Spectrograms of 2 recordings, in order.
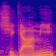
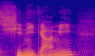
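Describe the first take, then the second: First: The word is said without the 'ni' syllable. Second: The word is said with the 'ni' syllable. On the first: The speaker calls it wrong. "I mispronounced with Shigami" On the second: The speaker calls it right. "but Shinigami, as some people suggested"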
